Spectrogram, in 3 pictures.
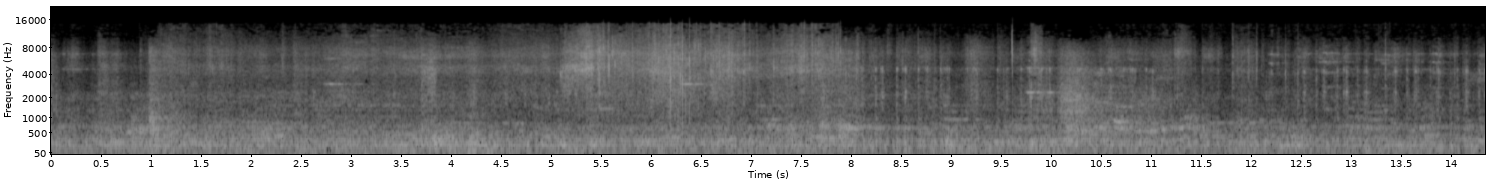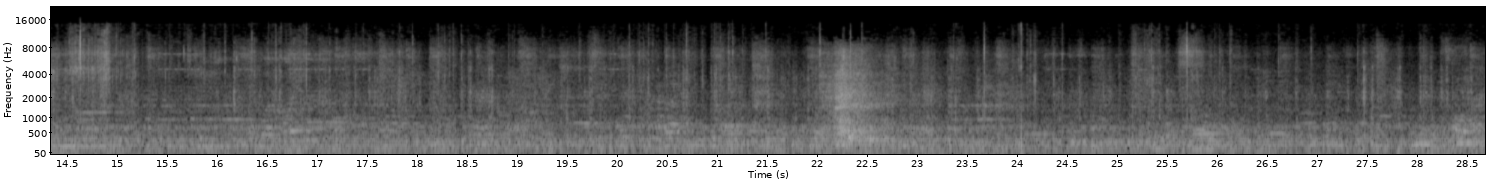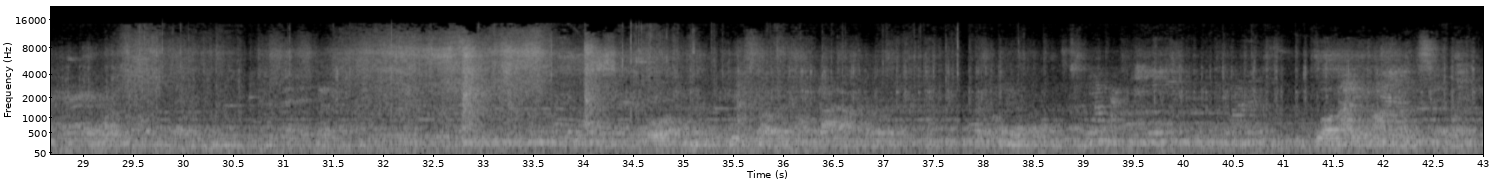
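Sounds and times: room noise: 0:00.0 - 0:43.0
animals rustling on pellet litter: 0:01.0 - 0:09.1, 0:13.7 - 0:26.8, 0:27.4 - 0:38.7
ferret licking metal sipper tube: 0:01.0 - 0:43.0.

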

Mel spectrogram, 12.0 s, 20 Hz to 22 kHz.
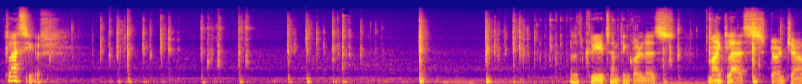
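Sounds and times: computer keyboard typing: 0:00.7 - 0:06.5, 0:07.2 - 0:12.0.

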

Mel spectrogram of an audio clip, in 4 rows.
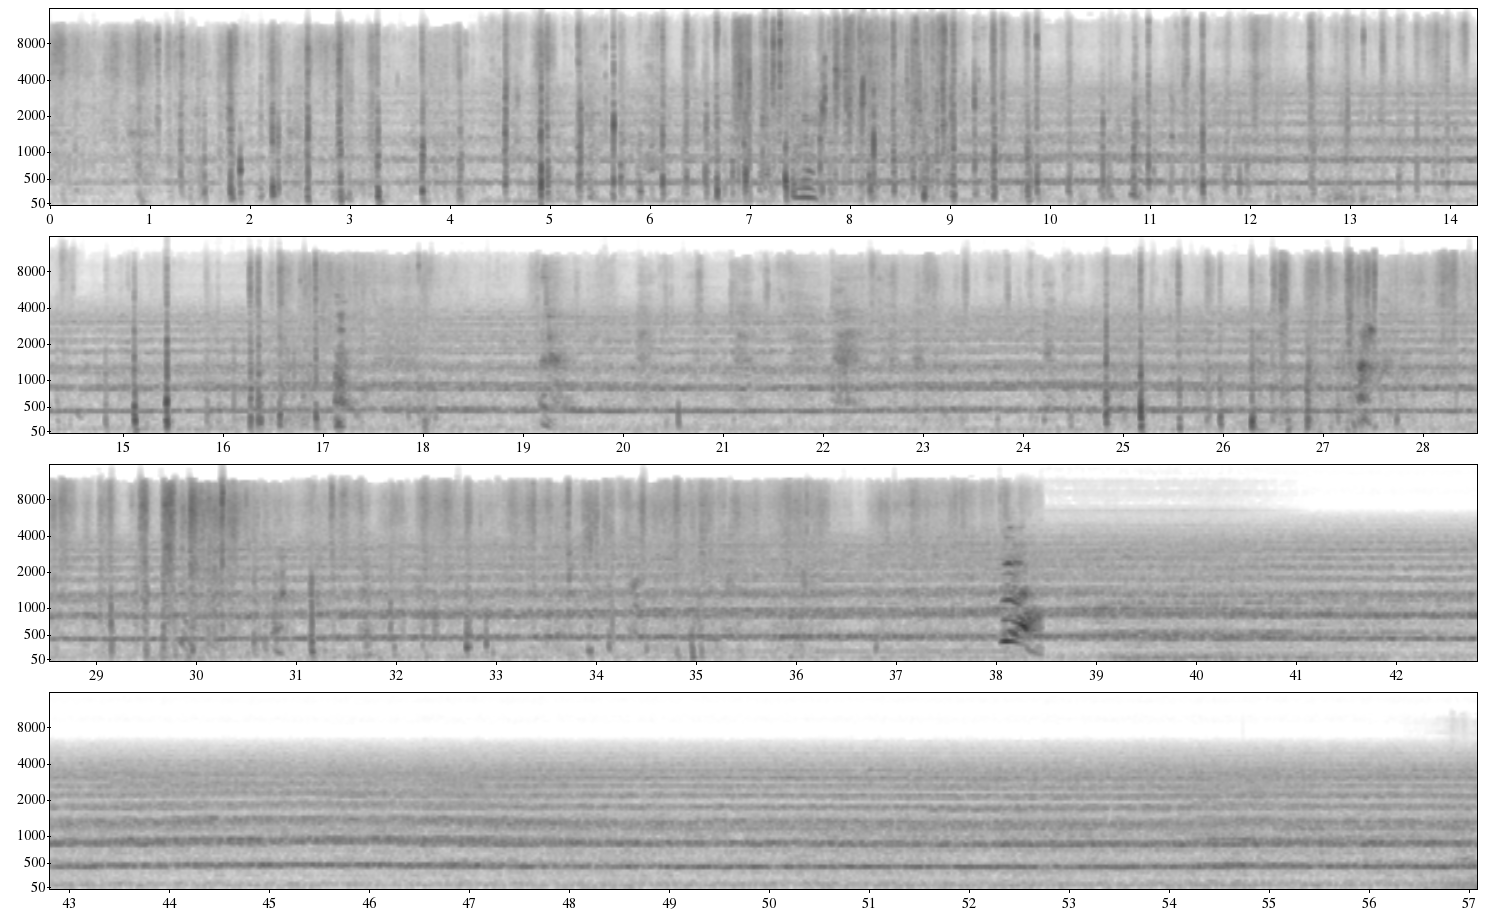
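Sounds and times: hum of two held tones: 0:00.0 - 0:57.0.

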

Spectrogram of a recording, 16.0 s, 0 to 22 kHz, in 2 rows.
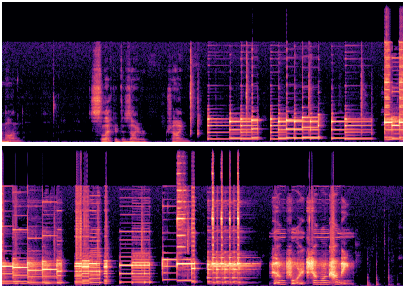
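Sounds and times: electronic doorbell melody: 0:04.1 - 0:13.3.

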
